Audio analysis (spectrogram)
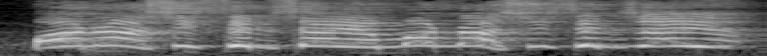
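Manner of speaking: very high calling voice; anxious king. Acted. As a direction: call out urgently for your assistant. King looks for servant.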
